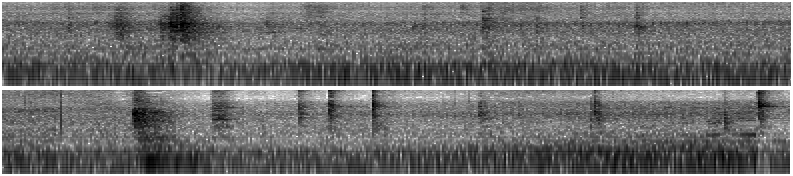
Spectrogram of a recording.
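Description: A diesel wheel loader idles outdoors.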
